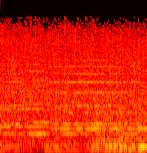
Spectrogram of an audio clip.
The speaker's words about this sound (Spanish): Mira por la ventana. Las gotas de lluvia se deslizan por el cristal.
